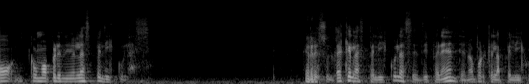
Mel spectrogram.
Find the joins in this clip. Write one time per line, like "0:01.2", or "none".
none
